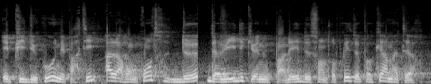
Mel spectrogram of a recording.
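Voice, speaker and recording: A man's voice: mid-range voice, expressive, a little mellow. Male channel host, casual interviewer, medium voice, echoey room with light noise. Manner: friendly, conversational, quick prompts.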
